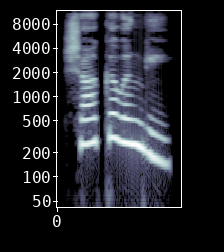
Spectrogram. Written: ಶಾಕವಂಗಿ

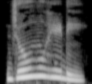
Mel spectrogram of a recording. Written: ಜೋಮುಹಿಡಿ

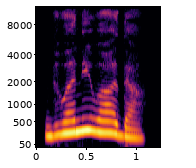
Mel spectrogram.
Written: ಧ್ವನಿವಾದ

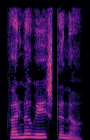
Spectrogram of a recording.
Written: ಕರ್ಣವೇಷ್ಟನ

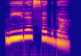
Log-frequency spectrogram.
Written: ವೀರಸಗ್ಗ

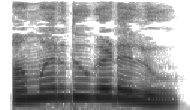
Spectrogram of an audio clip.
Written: ಅಮರ್ದುಗಡಲು

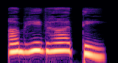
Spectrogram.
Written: ಅಭಿಗೀತ

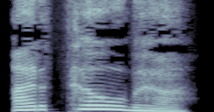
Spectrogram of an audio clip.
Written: ಆರ್ಥಿಕ

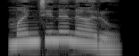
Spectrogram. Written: ಮಂಜಿನನಾರು

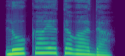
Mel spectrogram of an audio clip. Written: ಲೋಕಾಯತವಾದ

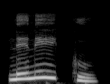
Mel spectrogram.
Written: ನೆನೆಯಕ್ಕಿ

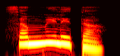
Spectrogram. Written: ಸೋಮಲತೆ

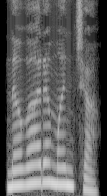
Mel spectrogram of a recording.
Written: ನವಾರಮಂಚ

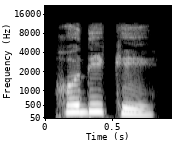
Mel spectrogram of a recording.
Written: ಹೊದಿಕೆ

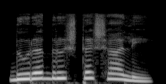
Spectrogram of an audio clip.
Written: ದುರದೃಷ್ಟಶಾಲಿ

